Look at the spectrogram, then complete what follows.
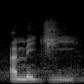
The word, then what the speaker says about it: Amegee: Je suis Améji, comme on prononce au Togo.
